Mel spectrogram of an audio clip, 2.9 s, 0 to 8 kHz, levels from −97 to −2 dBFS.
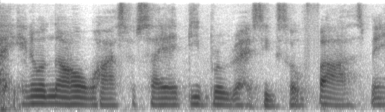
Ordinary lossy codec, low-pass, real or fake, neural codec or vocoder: none; 7.2 kHz; fake; codec, 16 kHz in and 24 kHz out, 0.6 kbps, FocalCodec, streaming, 2048 codes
